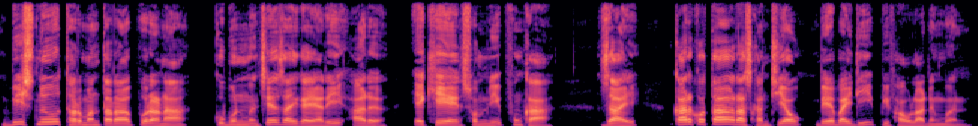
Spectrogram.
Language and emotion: Bodo, neutral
